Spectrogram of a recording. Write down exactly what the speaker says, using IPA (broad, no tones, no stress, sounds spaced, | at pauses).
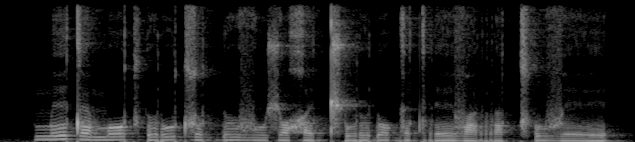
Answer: m e t ɛ m o t͡sʼ ɯ ɾ u d z u d ɗ ɯ v u ʃ o χ e d t͡ʃʼ u ɾ ɯ ɗ o ɡ ɛ d r e v a r a d t͡sʼ u v e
